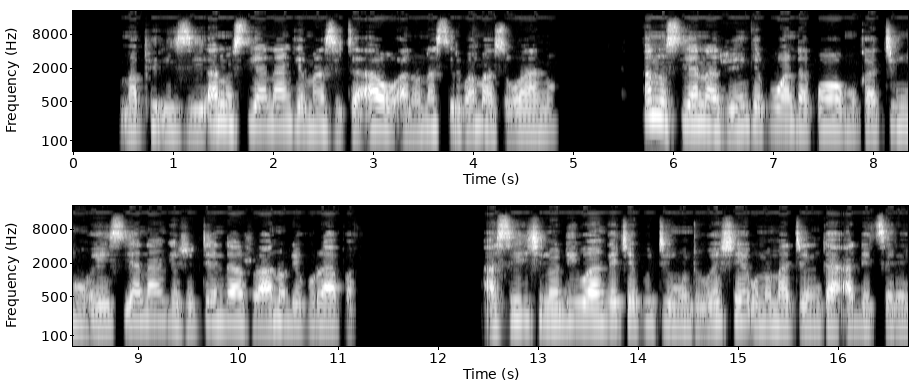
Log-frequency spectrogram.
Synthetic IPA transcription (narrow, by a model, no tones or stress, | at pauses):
mapʰiriziano̞sijanaŋɡe̞mazitaawo̞ʔano̞nasirwamazuwaːno̞ | ano̞sijanaʐieŋɡe̞kuwandakwawo̞mukatimueisijanaŋɡe̞ʐite̞ndaʐaːno̞ɗe̞kuraːpa | a̰sit͡ʃino̞ɗiwaŋɡe̞t͡ʃe̞kutimuntʰuwe̞ʃe̞ʔuno̞mate̞ŋɡaʔaɗe̞t͡se̞ɾee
